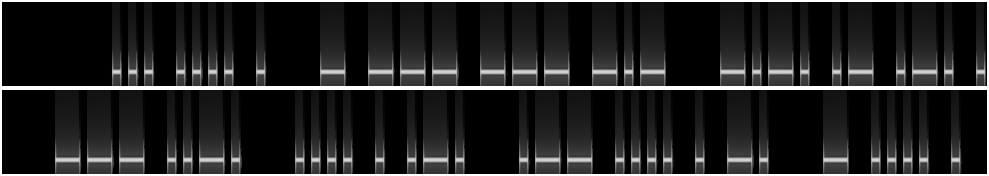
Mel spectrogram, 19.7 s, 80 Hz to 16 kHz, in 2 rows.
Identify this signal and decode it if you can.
Morse code, heard as a keyed tone, about 15 wpm, 700 Hz. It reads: SHE TOOK CARE OF HER WHEN THE
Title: Sentences from Top 1300 Words 15wpm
